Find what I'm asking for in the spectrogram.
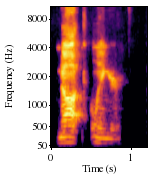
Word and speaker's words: Knocklinger: Zane Knocklinger? – Knocklinger. – Knocklinger. See, I knew I wasn't doing it right.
